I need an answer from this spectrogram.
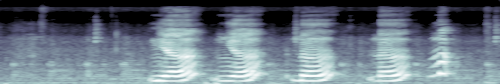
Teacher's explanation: ಅನುನಾಸಿಕ, ಮೂಗಿನಿಂದ ಉಚ್ಚರಿಸಲಾಗುವ ಅಕ್ಷರಗಳು. ಅವು ಅನುನಾಸಿಕ ಅಕ್ಷರಗಳು.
